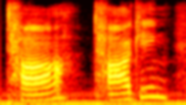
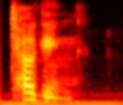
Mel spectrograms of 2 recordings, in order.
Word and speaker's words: tugging: Okay, here instead of togging, it's tugging. Tugging.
